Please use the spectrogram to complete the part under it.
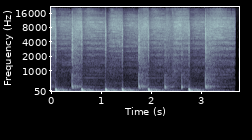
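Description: Programmed nu metal drum groove with roughly 40% swing: punchy kicks, snares and bright cymbals thump in a loose, lilting loop, close and prominent, with no talking, cutting off sharply at the end.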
